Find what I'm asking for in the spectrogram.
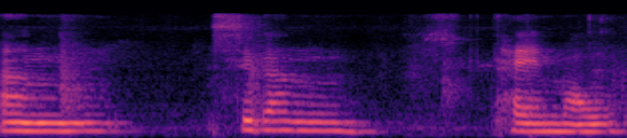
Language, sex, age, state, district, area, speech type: Bodo, female, 30-45, Assam, Kokrajhar, rural, spontaneous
